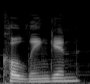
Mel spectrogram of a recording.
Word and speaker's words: Kohlingen: We'll just call it Kohlingen We'll have the H be silent. That's probably how you're supposed to pronounce it anyways.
